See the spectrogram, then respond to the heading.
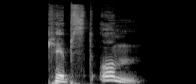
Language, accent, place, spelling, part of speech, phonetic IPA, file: German, Germany, Berlin, kippst um, verb, [ˌkɪpst ˈʊm], De-kippst um.ogg
- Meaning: second-person singular present of umkippen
